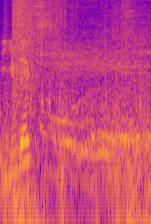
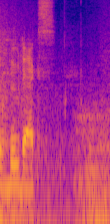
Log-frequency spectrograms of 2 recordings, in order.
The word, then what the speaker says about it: Ludex: Because there's no L in the name. It's like an I and then a U. How would you pronounce it with an L? I've never understood that. I've heard people say Ludex. And that's why I was like, is it Ludex? I thought it was an I.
